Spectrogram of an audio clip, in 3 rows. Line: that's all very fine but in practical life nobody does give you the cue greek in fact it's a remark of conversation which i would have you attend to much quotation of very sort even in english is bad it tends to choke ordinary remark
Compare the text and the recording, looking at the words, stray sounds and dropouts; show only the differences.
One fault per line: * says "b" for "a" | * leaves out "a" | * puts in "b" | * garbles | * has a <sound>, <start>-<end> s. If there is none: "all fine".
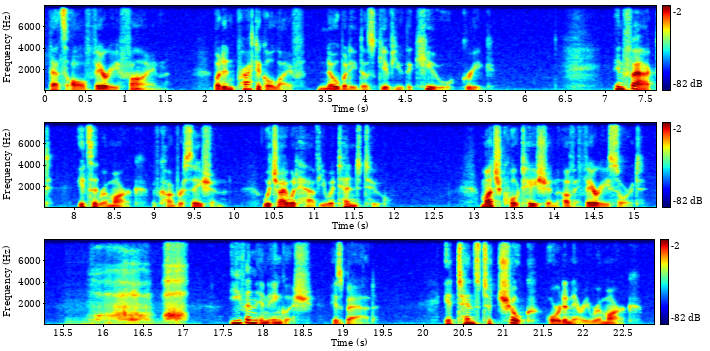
* has a breath, 15.5-17.1 s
